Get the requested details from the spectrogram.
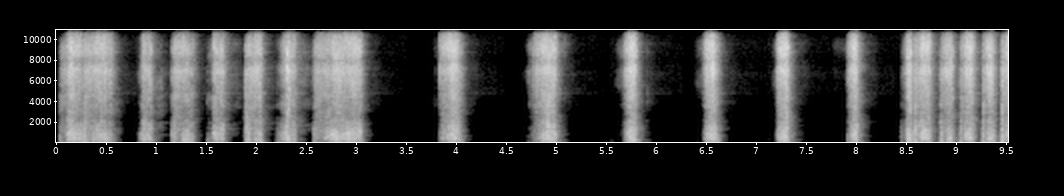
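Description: Long nails scratch a stuffed pillow with a blue burnout velvet cover and a cream petal pattern while the hand grips it. There are 18 separate rough, raspy scrapes with a bright, fuzzy top: quick bursts at first, a slower spaced run, then a final rapid flurry.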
